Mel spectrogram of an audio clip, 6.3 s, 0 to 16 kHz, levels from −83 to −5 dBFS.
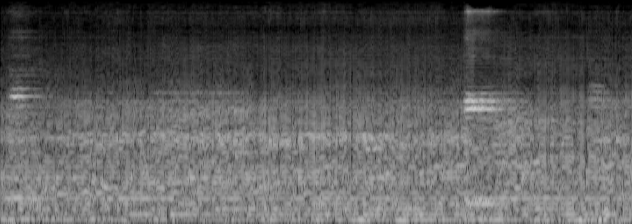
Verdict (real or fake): fake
